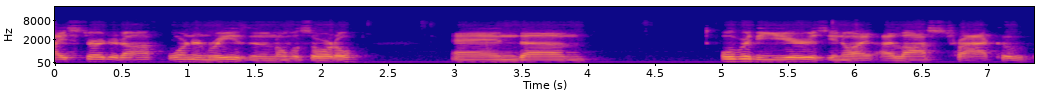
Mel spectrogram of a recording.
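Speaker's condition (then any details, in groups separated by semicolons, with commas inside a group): No condition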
